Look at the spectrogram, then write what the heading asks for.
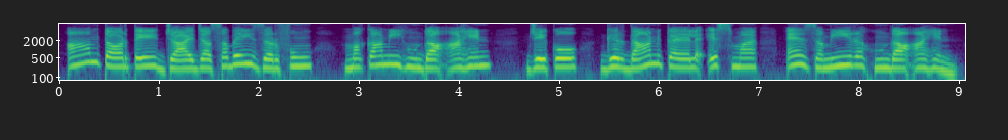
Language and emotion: Sindhi, neutral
